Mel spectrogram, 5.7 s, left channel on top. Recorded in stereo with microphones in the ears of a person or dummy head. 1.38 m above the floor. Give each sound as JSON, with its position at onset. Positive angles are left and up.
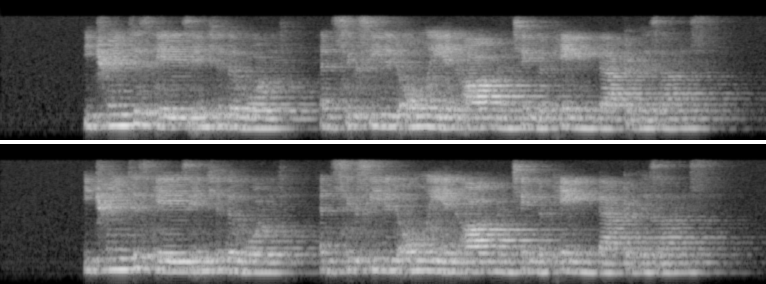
{"t": 0.6, "sound": "a woman speaking", "side_deg": -55, "distance_m": 1.1}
